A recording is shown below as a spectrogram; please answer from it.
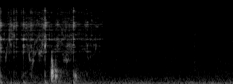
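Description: A utensil stirring olive oil and spices in a glass bowl: a few light clicks and a brief clink in the first second, then quiet.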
